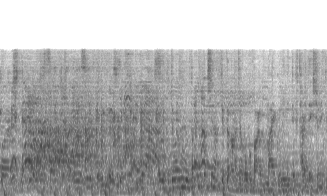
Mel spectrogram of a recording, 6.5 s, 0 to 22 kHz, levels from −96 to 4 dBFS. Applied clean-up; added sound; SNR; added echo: none; Bass drum / Snare drum / Drum kit; 16 dB; reverberation time 2.3 s.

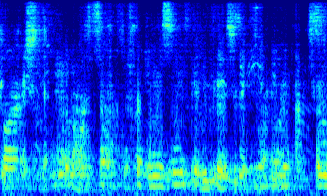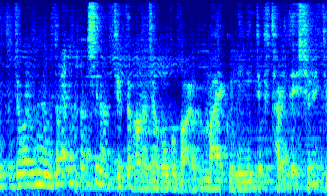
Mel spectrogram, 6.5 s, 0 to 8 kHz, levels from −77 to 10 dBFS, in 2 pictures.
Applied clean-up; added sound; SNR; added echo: neural separator model SepFormer DNS4.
